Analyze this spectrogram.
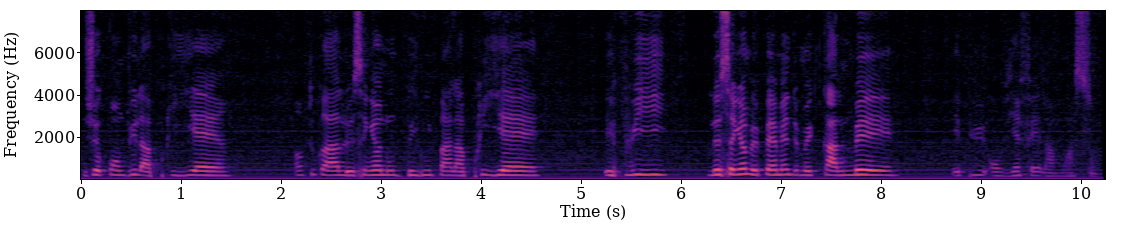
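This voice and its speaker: A woman giving a lively church testimony, telling her story with many hallelujahs. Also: medium pitch, a little slow, a little hiss or hum.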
